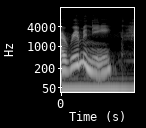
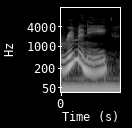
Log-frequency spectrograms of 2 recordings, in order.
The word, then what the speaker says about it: Rimini: The post office was approved, but the miners changed the pronunciation of Rimini to Rimini, and it stuck.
